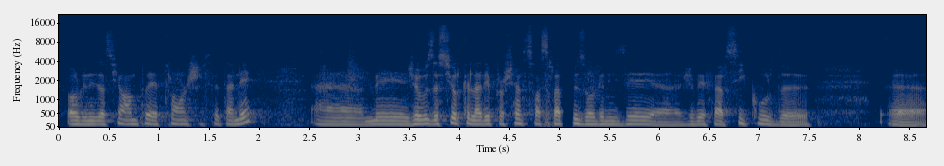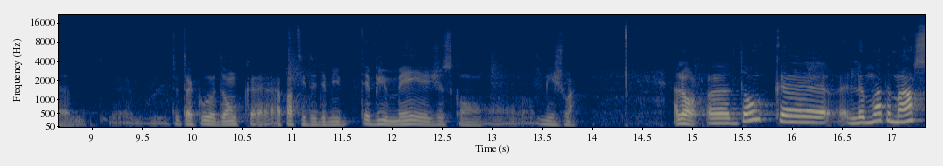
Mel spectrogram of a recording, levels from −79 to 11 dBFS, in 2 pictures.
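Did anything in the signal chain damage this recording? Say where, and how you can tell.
Yes. A digital broadcast dropout at the receiving and decoding stage mutes the sound from 5.02 to 5.16 s. The level fades out over about 20 ms into silence. About 96 ms of programme is simply missing, which fits three lost frames of roughly 32 ms each. Frames that failed their checks were discarded and the decoder muted until valid data resumed. An analogue cable fault would crackle or hum, and network packet concealment would smear or repeat sound. This is a clean, faded gap instead.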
